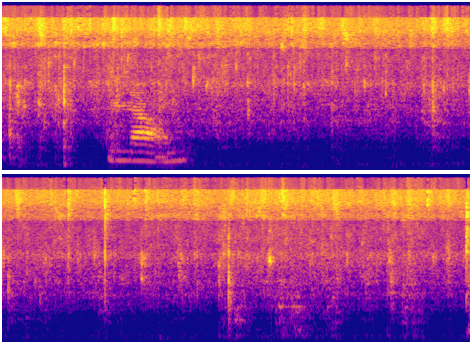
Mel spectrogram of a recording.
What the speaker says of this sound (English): Child, y'all see that bacon? Browning.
